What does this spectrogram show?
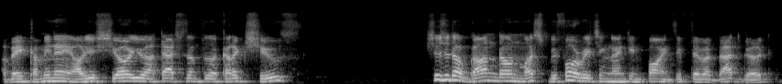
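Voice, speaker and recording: A man's voice: medium pitch, moderate pace, fairly bright tone, lightly acted. Man reading a menacing, impatient schemer. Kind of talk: table read of a play script.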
